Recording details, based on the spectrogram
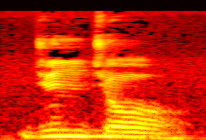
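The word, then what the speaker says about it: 順調: Đọc là junjo.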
